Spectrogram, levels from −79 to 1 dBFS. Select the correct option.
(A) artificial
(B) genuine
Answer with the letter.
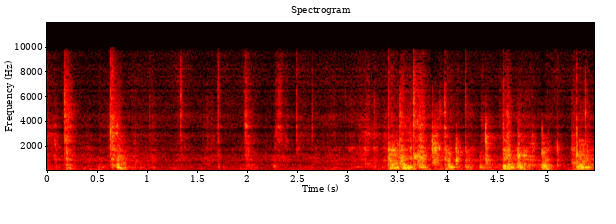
A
